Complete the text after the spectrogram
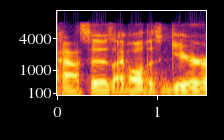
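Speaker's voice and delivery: normal talking voice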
